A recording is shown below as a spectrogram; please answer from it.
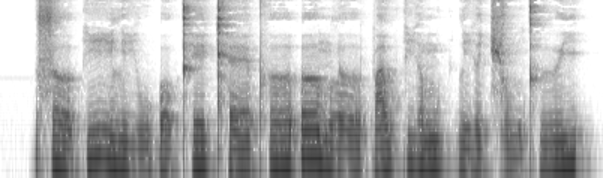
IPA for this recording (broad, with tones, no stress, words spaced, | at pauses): sɤː˧˩kiː˥˨liː˩˧w ʔo˩kʰe˧˥ kʰɛː˩˧pʰɤː˧˥ʔɤː˥˨mlɤː˧˩ pa˧˥wki˧ə̯mu˧k̚ li˩˧ə̯t͡ɕo˩m kʰɯː˧˥j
